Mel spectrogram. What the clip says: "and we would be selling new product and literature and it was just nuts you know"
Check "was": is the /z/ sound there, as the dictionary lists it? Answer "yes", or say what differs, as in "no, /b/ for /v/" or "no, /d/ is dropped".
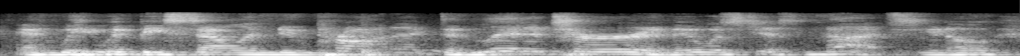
yes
